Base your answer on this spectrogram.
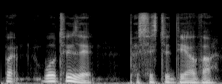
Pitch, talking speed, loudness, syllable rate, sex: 105 Hz, 190 wpm, -17 LUFS, 6.1 syllables/s, male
